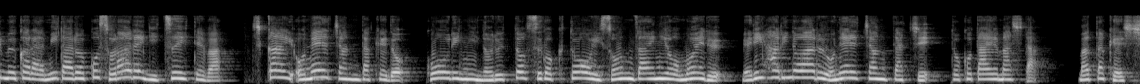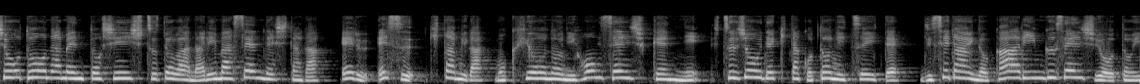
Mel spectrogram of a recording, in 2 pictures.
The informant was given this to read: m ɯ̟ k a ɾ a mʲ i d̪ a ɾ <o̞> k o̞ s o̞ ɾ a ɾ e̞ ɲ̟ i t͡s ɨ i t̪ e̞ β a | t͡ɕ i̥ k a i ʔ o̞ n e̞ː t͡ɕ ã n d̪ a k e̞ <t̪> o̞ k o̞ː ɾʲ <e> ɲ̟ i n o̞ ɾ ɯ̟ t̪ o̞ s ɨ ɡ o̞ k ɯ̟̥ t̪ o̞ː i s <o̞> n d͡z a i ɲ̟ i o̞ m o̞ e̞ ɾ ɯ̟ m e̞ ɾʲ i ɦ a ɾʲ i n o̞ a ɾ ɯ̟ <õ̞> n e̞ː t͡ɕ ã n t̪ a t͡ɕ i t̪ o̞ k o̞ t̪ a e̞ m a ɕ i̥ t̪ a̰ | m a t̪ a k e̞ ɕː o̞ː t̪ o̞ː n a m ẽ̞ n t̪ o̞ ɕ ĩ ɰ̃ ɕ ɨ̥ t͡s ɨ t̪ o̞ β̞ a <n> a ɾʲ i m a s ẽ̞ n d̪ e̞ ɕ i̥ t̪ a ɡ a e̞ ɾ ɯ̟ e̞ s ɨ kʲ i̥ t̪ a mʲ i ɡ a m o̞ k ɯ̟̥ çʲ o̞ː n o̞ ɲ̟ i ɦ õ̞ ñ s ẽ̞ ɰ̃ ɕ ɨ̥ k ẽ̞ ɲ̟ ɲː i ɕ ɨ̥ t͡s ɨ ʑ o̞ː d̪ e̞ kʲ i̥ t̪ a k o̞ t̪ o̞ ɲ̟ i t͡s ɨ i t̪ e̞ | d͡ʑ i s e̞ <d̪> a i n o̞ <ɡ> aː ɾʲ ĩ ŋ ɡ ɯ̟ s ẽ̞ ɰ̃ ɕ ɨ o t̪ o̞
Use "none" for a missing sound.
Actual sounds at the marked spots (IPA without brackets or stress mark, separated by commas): o̞, d̪, i, õ̞, o̞, n, d̪, k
